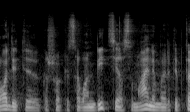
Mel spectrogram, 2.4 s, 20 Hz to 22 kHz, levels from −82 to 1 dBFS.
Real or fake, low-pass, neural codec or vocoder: fake; 14.4 kHz; codec, 44.1 kHz, 7.8 kbps, Pupu-Codec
